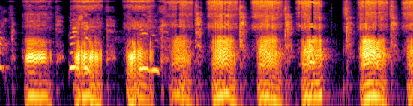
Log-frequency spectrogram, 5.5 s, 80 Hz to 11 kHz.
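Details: Reverse sneezing from Maron, a one-year-old pet Shih Tzu puppy living in America, recorded indoors for a doctor's visit: rapid raspy snorting inhalations repeating steadily, roughly every 0.7 seconds, with short squeaky edges on a few.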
